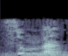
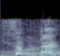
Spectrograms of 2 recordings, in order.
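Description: First: The word starts with an s sound. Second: The word starts with a th sound. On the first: The speaker calls it wrong. "كالنطق بالثاء سينا" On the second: The speaker calls it right. "والصواب"

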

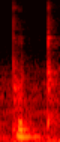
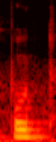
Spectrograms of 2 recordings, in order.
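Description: First: A British accent with a crisp, clipped t. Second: An American accent with a softer, drawn-out t. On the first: "Pero en británico es put. Las P y las T son marcadas, son cortas" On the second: "americano dices put"

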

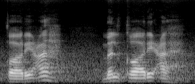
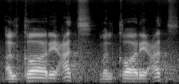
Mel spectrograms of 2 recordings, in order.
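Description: First: The final h is breathed out audibly. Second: The final h is cut off without breath. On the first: The speaker calls it right. "هذه الهمس، تقف على الحرف ثم بعد ذلك تعطي نفس" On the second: The speaker calls it wrong. "إذا سكناها بتقولش"

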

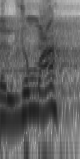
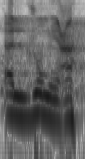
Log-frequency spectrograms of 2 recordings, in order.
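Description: First: The m is followed by no vowel. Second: The m is followed by an i vowel. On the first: "بسكون الميم" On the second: "بكسر الميم"

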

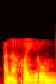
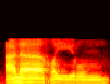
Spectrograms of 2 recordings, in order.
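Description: First: The final vowel of ana is short. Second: The final vowel of ana is long. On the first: The speaker calls it right. "di situ dipendekkan ana" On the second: The speaker calls it wrong. "tidak di ana khairum, tidak demikian"

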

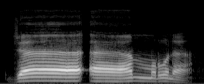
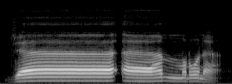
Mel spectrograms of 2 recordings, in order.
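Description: The two takes are said the same way.

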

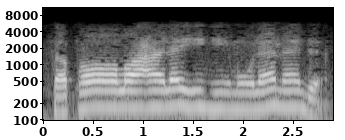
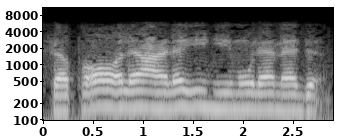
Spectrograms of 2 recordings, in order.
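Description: The two takes are said the same way.

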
